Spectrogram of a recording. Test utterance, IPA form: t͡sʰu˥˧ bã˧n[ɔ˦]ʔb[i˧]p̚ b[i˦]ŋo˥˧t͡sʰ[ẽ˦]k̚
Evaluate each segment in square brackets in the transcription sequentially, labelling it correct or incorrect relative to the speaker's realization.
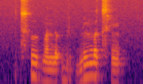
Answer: incorrect: o˦, incorrect: i˨, incorrect: ĩ˦, incorrect: ẽ˨

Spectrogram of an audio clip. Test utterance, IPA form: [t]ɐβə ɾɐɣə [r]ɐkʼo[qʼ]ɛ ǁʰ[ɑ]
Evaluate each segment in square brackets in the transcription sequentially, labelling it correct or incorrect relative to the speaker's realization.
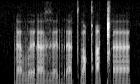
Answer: incorrect: ɾ, correct, correct, incorrect: ɐ

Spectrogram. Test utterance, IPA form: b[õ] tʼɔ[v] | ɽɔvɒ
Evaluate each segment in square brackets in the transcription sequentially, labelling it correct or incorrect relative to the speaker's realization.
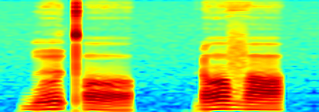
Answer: correct, incorrect: none

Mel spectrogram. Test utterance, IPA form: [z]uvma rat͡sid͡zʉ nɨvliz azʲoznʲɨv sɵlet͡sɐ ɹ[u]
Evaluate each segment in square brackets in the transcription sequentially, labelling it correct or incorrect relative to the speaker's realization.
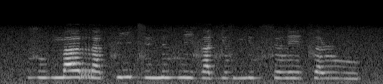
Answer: correct, correct

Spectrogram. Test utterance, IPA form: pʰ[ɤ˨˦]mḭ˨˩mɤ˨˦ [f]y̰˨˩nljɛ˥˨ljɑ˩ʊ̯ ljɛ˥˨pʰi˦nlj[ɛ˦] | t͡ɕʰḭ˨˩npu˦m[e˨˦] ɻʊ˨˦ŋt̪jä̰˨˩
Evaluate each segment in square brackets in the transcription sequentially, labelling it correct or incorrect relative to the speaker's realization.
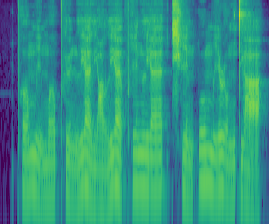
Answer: correct, incorrect: pʰ, correct, incorrect: i˨˦

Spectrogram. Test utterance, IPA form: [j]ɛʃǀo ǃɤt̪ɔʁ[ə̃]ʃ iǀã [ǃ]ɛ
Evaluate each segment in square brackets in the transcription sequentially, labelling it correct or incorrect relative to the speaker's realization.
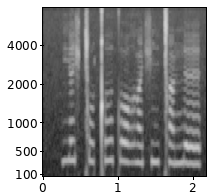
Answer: correct, incorrect: ã, incorrect: ŋ

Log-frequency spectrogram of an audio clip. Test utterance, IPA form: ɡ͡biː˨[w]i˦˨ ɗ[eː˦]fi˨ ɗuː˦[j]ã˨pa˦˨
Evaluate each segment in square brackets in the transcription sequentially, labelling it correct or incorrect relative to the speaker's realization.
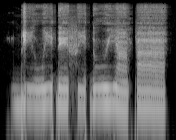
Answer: correct, incorrect: e˦, correct

